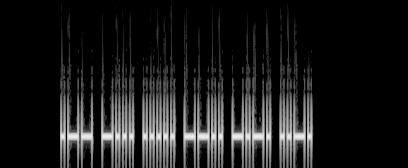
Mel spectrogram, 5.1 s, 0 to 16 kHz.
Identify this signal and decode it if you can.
Morse code, heard as a keyed tone, about 28 wpm, 700 Hz. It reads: WB5ZCF
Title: USA Call Signs Repeated 3x 28wpm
